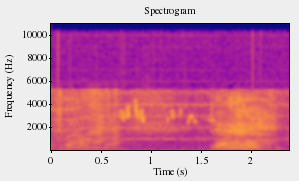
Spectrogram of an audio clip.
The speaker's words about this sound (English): He's singing to the canary. And then the bird, of course, on cue, chirps back.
